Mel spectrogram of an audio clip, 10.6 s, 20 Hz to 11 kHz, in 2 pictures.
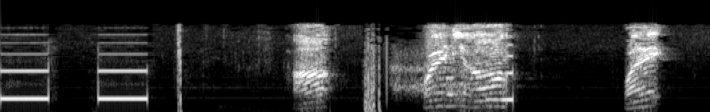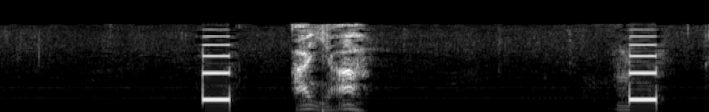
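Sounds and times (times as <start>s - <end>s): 
short loud electronic beep on a telephone line during a call-in: 0.0s - 1.2s, 6.8s - 7.1s, 10.0s - 10.3s
faint low hum on a telephone line: 0.0s - 10.6s
speech: 7.6s - 8.2s.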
